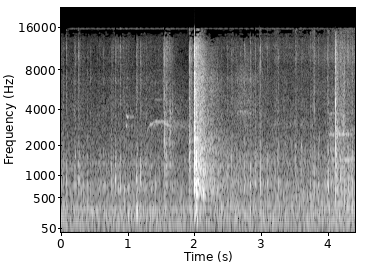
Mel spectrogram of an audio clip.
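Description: Skateboard wheels rolling over stone paving, with a light clack about a second and a half in and then one sharp clack of the board hitting the ground about two seconds in.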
